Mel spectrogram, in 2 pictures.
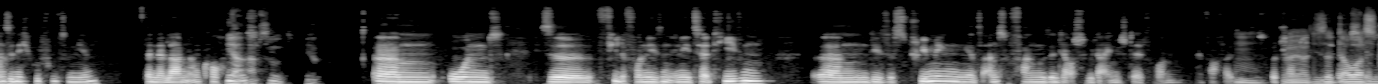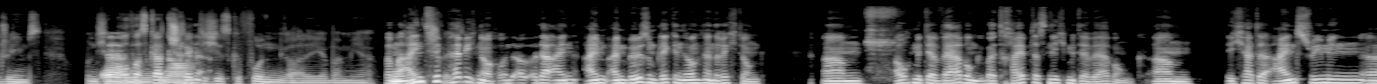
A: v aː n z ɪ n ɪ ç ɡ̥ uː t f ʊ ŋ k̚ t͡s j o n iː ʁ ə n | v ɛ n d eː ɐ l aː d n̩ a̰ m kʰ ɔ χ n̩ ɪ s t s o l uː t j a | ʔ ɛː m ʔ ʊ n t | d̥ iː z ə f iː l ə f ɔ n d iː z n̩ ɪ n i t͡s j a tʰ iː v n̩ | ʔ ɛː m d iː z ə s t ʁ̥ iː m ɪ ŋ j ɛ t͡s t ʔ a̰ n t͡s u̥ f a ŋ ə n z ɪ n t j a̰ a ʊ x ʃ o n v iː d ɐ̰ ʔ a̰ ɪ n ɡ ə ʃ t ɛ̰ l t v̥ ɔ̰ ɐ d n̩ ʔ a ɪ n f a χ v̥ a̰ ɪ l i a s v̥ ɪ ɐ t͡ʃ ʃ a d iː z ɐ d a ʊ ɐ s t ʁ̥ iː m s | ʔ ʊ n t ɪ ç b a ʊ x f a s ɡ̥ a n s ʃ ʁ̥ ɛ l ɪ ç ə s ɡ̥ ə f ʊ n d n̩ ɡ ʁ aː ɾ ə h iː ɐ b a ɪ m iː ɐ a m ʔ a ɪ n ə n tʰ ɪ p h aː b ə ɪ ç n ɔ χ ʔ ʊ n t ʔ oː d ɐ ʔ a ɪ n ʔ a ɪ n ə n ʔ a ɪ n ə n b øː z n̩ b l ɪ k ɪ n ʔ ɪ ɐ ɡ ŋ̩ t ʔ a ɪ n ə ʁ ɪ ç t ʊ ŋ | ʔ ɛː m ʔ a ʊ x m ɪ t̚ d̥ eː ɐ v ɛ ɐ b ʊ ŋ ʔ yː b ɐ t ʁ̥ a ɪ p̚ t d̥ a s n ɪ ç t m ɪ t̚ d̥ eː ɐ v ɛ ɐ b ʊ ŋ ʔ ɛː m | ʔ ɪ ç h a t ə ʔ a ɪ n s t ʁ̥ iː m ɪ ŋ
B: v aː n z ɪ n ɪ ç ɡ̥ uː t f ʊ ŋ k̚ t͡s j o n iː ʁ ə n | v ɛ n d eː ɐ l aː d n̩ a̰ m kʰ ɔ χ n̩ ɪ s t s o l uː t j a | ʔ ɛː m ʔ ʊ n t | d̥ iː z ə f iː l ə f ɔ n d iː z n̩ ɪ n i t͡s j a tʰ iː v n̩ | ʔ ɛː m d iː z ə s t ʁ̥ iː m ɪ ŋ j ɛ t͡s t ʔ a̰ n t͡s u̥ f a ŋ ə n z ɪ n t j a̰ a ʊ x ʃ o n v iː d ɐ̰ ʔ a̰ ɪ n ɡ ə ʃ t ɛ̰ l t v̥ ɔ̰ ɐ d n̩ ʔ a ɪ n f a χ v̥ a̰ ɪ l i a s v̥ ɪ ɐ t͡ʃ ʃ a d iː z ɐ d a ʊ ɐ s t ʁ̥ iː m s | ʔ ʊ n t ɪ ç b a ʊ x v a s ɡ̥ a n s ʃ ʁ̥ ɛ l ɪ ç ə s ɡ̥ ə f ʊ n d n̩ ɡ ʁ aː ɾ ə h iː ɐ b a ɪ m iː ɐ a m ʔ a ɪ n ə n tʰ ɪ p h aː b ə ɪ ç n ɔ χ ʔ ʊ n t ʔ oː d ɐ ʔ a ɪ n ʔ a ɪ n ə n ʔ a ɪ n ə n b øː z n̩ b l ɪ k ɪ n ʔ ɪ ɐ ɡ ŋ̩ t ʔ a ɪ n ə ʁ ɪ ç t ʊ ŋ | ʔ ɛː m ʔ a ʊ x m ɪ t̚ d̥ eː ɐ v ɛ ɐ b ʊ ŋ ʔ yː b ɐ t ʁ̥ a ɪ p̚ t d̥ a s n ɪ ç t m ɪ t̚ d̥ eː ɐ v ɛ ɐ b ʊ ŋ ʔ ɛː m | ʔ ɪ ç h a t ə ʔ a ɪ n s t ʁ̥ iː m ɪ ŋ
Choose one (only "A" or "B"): B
